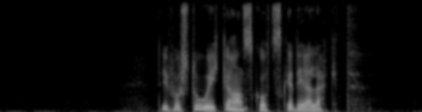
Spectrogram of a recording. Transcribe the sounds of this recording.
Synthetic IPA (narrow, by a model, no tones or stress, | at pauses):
d̪̥iːfɔʃtuːɪkəhɑnsɡɔt̪skəd̪ɪɑlækt̪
